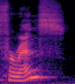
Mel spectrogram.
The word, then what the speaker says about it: Ferenc: Ferenc pronounced Ferenc with TS, the C.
